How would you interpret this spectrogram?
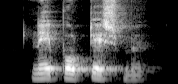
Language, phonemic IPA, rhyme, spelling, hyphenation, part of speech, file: Dutch, /ˌneː.poːˈtɪs.mə/, -ɪsmə, nepotisme, ne‧po‧tis‧me, noun, Nl-nepotisme.ogg
- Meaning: nepotism (favoring, regardless of merit, of relatives, or by extension personal friends)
